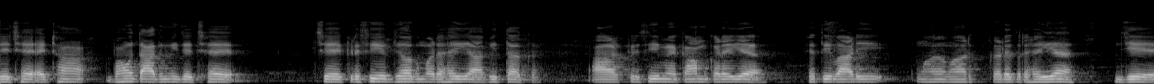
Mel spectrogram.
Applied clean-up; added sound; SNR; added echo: none; none; none; none.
